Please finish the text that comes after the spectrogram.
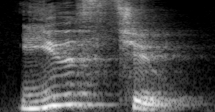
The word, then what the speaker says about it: used to: A pronúncia adequada dessa estrutura é used to. Used to. Eu vejo muita gente falando assim, I used to play tennis. A gente em inglês não pronuncia o ED dos verbos regulares no passado da mesma forma que a gente faz em português. Esse ED nunca é marcado.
